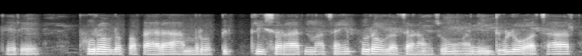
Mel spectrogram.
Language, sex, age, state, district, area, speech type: Nepali, female, 60+, West Bengal, Jalpaiguri, rural, spontaneous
